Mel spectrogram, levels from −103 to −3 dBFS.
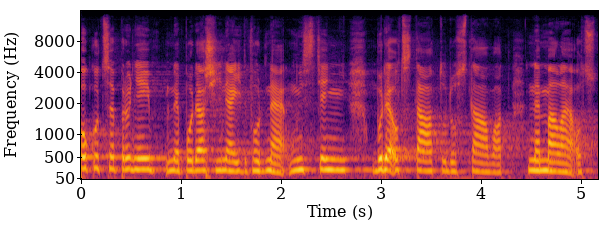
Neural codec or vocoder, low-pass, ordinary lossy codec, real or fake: none; 14.4 kHz; AAC, 96 kbps; real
